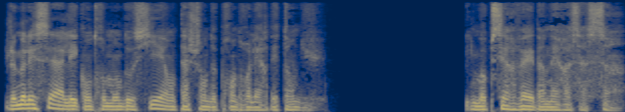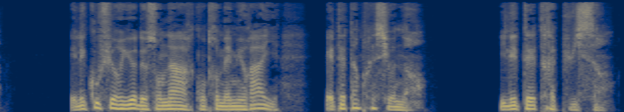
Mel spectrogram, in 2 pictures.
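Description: A man reading a novel aloud as an audiobook narrator, in a measured, even way. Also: sits low, slightly rough, no echo. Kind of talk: scripted narration.

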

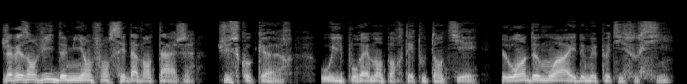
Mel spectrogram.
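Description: A man narrating a novel in the first person, with a husky voice and a measured, introspective reading. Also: low-pitched, lively intonation, darkish tone, no echo, muffled recording. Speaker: audiobook narrator.

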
